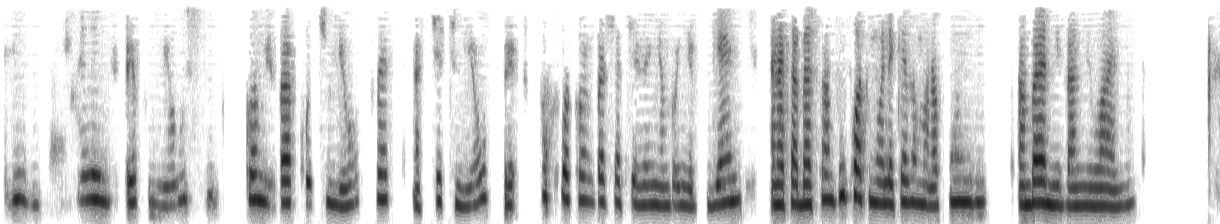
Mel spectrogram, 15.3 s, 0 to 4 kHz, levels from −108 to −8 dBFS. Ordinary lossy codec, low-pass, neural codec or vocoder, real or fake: MP3, 24 kbps; 3.6 kHz; codec, 16 kHz, 1.1 kbps, Voila-Tokenizer; fake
